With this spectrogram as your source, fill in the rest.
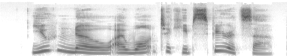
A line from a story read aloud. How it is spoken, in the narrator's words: the headmistress said evenly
